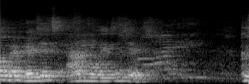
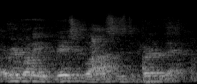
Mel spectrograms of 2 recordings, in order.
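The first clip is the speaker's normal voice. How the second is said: mock solemn toast; 4 semitones lower, 12 dB quieter, faster than usual. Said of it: "immediately I just went".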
